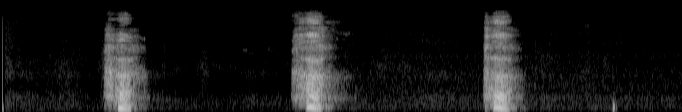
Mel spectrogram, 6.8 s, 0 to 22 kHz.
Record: {
  "exhalation_length": "6.8 s",
  "exhalation_amplitude": 12010,
  "exhalation_signal_mean_std_ratio": 0.25,
  "survey_phase": "beta (2021-08-13 to 2022-03-07)",
  "age": "65+",
  "gender": "Male",
  "wearing_mask": "No",
  "symptom_none": true,
  "smoker_status": "Never smoked",
  "respiratory_condition_asthma": true,
  "respiratory_condition_other": false,
  "recruitment_source": "REACT",
  "submission_delay": "4 days",
  "covid_test_result": "Negative",
  "covid_test_method": "RT-qPCR",
  "influenza_a_test_result": "Negative",
  "influenza_b_test_result": "Negative"
}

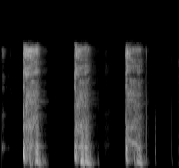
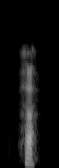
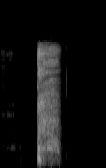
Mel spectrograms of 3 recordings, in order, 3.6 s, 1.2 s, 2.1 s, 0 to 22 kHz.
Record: {
  "three_cough_length": "3.6 s",
  "three_cough_amplitude": 16108,
  "three_cough_signal_mean_std_ratio": 0.41,
  "exhalation_length": "1.2 s",
  "exhalation_amplitude": 13003,
  "exhalation_signal_mean_std_ratio": 0.26,
  "cough_length": "2.1 s",
  "cough_amplitude": 12639,
  "cough_signal_mean_std_ratio": 0.33,
  "survey_phase": "beta (2021-08-13 to 2022-03-07)",
  "age": "18-44",
  "gender": "Male",
  "wearing_mask": "No",
  "symptom_cough_any": true,
  "symptom_sore_throat": true,
  "symptom_fatigue": true,
  "symptom_headache": true,
  "smoker_status": "Never smoked",
  "respiratory_condition_asthma": false,
  "respiratory_condition_other": false,
  "recruitment_source": "REACT",
  "submission_delay": "32 days",
  "covid_test_result": "Negative",
  "covid_test_method": "RT-qPCR",
  "covid_ct_value": 41.0,
  "covid_ct_gene": "N gene",
  "influenza_a_test_result": "Unknown/Void",
  "influenza_b_test_result": "Unknown/Void"
}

